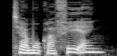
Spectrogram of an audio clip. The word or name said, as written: termografering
